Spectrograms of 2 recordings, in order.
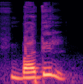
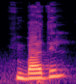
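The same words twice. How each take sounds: The two takes are said the same way.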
